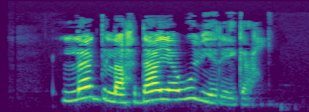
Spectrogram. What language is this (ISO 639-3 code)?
pus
